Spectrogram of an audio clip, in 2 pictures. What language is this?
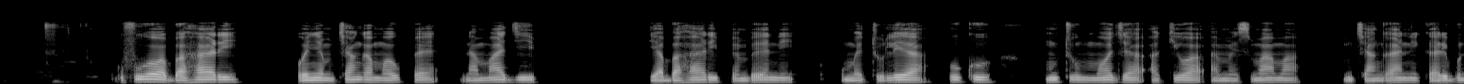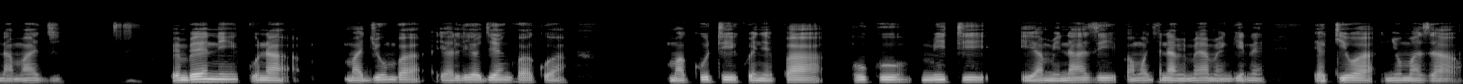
Swahili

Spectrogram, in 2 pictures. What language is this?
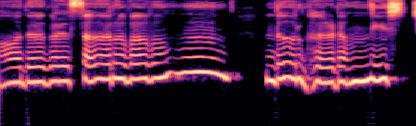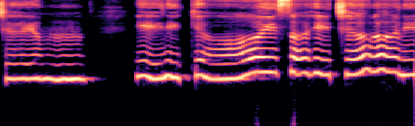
Korean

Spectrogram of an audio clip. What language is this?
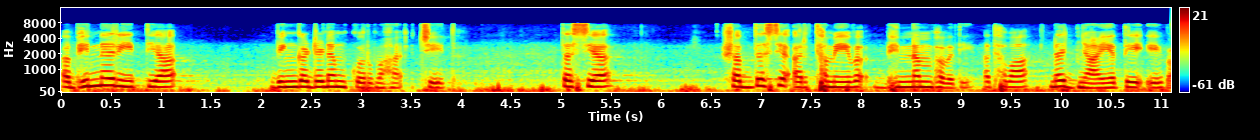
Sanskrit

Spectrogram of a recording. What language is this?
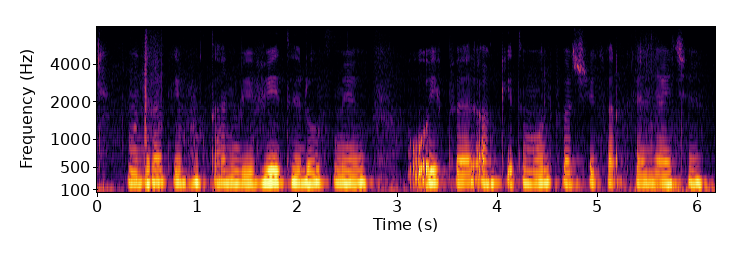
Maithili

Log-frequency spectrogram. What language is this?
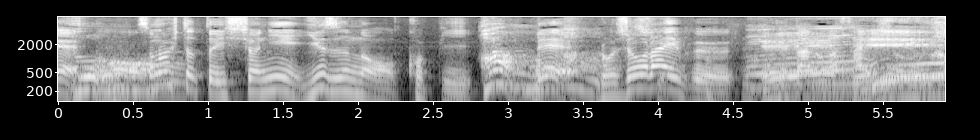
Japanese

